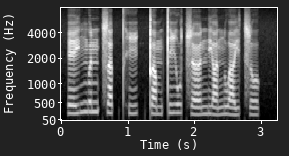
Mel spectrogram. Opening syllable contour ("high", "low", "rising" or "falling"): rising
